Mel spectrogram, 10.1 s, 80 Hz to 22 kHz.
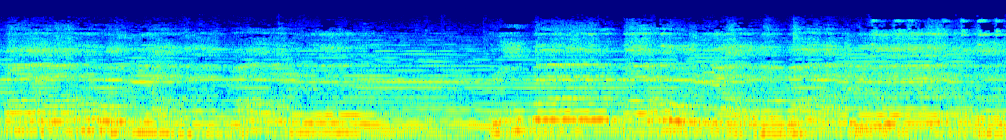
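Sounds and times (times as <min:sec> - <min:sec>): harmonium: 0:00.0 - 0:10.0
man singing devotional song: 0:00.0 - 0:10.0.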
